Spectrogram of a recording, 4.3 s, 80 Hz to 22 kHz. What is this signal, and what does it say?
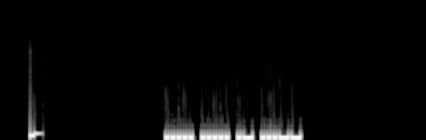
Morse code, heard as a keyed tone, about 40 wpm, 700 Hz. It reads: 55A3
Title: Common Cut Numbers - 4-Digit 40wpm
